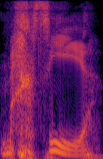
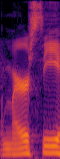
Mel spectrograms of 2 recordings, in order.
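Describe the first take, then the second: First: It is said with a French pronunciation. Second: It is said with an English pronunciation. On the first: "You have to do this like merci, like it's like this. That's like how you actually say it" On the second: "But I was just saying like mercy half the time"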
